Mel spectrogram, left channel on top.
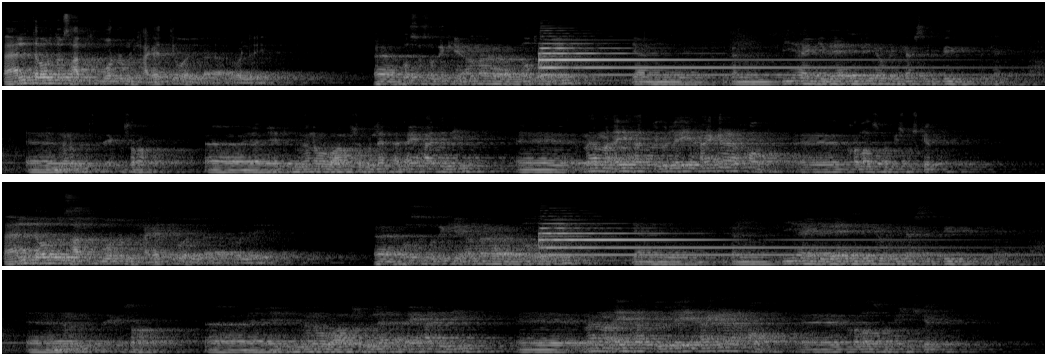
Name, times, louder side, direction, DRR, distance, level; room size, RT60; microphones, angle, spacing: voice 1, 0.0-2.7 10.9-11.0, left 1 dB, 65° left, 2 dB, 1.0 m, -33 dB
voice 2, 3.7-5.7 6.3-7.0 7.3-10.0 10.7-11.9 12.5-15.1 15.5-19.7, left 1 dB, 40° left, -1 dB, 1.1 m, -36 dB
Percussion, 5.4-9.7 10.4-10.5, left 3 dB, 15° left, 0.3 m, -31 dB
13.0 x 6.4 x 3.5 m, 2.4 s
head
